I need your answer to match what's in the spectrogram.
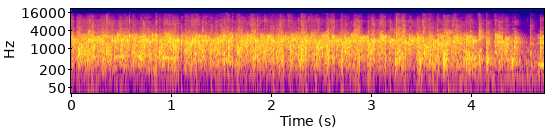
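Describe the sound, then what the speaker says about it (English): A theatre audience breaks into sustained applause, dense loud clapping throughout that tapers slightly at the very end. "Give them a big round of applause."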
